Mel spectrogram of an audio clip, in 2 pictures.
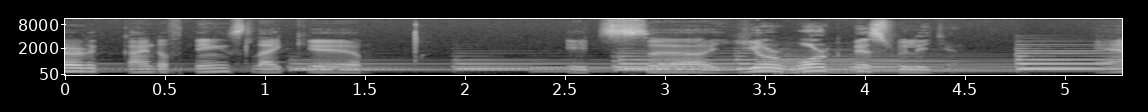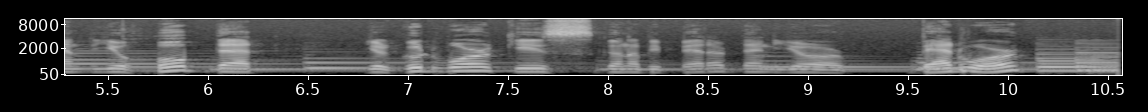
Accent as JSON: {"language": "English", "country": "Bangladesh", "moved": "yes", "lives_now": "United States", "said": "I'm originally from Bangladesh. So I came in the U.S. in 2010."}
